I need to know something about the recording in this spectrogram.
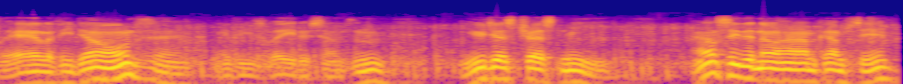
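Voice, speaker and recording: Sly, swooping Western swindler. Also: male voice, fairly low pitch, lively intonation, unhurried. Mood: insinuating warning. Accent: American Western. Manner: hesitant, insinuating. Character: sly, overfriendly Western swindler, pushy and halting. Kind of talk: old-time radio western acting. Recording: muffled, noisy old radio broadcast.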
